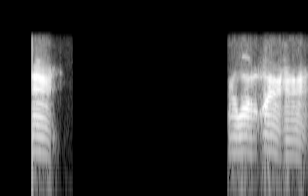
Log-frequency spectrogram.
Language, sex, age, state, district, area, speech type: Malayalam, male, 60+, Kerala, Pathanamthitta, rural, conversation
